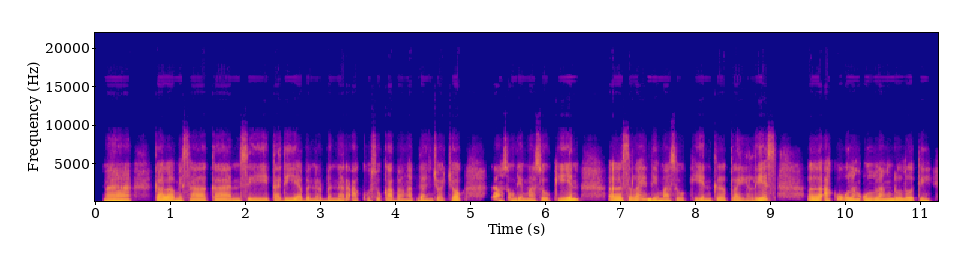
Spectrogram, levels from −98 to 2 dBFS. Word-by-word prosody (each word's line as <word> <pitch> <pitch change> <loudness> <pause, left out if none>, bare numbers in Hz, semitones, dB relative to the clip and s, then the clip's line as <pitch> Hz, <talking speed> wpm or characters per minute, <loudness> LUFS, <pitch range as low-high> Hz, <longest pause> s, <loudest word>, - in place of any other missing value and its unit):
Nah 205 0 +5 0.5
kalau 200 0 +6
misalkan 190 -1 -1 0.2
sih 185 -2 0 0.2
tadi 170 +3 -2
ya, - - +2
bener-bener 170 0 -3
aku 170 - -12
suka 180 -1 -4
banget 170 +4 -4
dan 175 -1 0
cocok, 175 +8 0 0.4
langsung 185 -1 -2
dimasukin, 175 +6 +2 0.5
eee, 190 0 +5
selain 255 +7 -1
dimasukin 180 -2 -1
ke 185 - -1
playlist, 175 - 0 0.5
eee, 210 0 +5
aku 210 - -6
ulang-ulang 245 -1 +2
dulu 260 +1 +2 0.2
nih, 205 -2 0
185 Hz, 130 wpm, -23 LUFS, 175-210 Hz, 0.5 s, kalau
